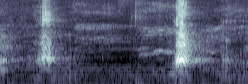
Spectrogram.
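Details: Rat Terrier puppy reacting with barks to its owner's singing rather than to radio music: two short, sharp barks over a second apart against a quiet background, with a faint tone between them.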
